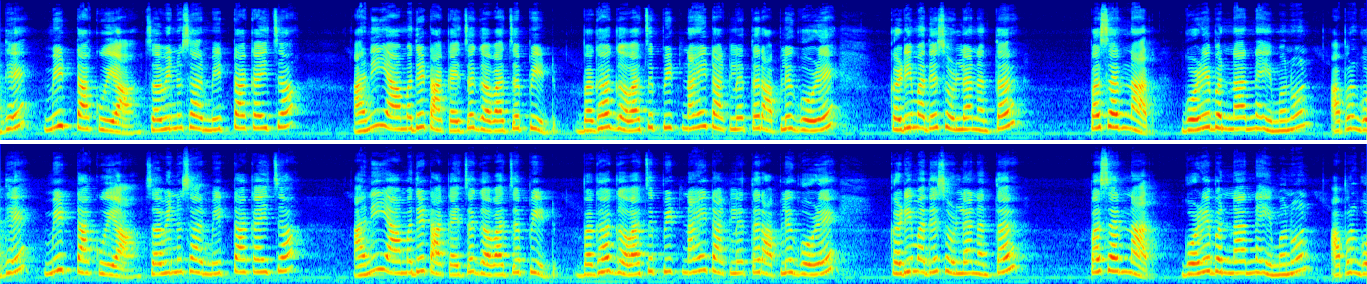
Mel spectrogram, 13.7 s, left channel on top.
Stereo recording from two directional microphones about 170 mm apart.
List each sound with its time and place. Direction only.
0.0 s a woman's voice: 15° left (ahead or behind)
